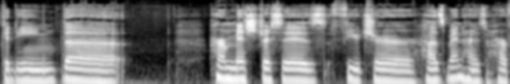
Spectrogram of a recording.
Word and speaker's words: Kadim: service to know Kadim, I think his name is pronounced Kadim, her mistress's future husband,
